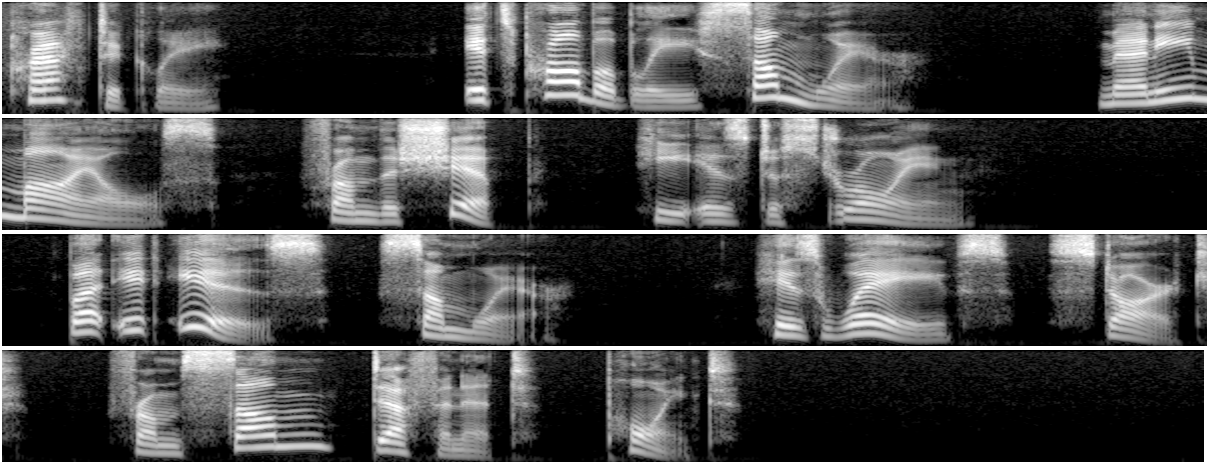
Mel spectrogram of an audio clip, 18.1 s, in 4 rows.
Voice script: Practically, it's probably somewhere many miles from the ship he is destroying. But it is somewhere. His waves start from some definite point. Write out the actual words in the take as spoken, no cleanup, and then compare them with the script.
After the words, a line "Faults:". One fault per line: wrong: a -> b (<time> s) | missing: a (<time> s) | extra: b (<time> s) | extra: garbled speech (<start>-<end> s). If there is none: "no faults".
Practically, it's probably somewhere many miles from the ship he is destroying. But it is somewhere. His waves start from some definite point.
Faults:
no faults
